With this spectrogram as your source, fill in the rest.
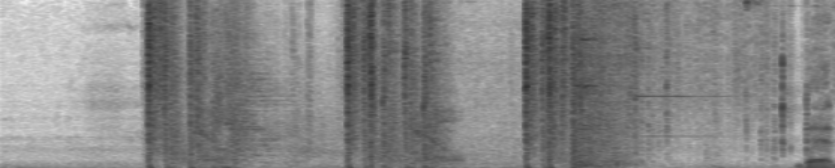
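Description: A rifle fires single loud shots that echo.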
